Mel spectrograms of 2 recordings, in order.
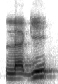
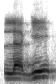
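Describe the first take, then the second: Both takes have the same delivery.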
